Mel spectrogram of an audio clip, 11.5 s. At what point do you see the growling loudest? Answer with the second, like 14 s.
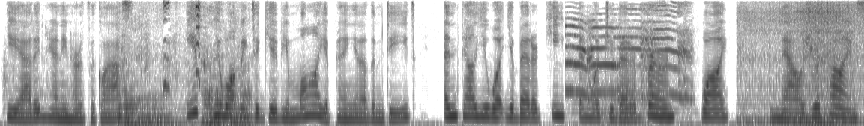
3 s.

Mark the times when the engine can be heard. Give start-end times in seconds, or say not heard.
9.8-11.4.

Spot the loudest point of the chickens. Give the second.
8 s.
